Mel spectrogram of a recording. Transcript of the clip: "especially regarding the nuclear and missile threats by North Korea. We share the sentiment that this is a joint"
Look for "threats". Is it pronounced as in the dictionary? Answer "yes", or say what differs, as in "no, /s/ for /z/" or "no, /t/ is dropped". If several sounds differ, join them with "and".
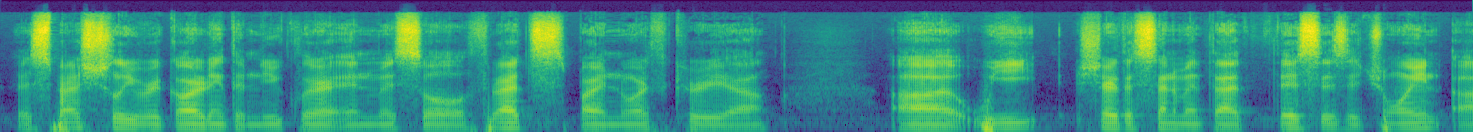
yes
